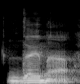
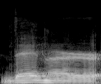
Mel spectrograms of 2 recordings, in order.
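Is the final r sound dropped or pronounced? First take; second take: dropped; pronounced. First: The final r sound is dropped. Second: The final r sound is pronounced.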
